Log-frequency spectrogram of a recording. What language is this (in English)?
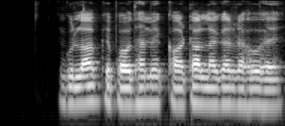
Magahi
